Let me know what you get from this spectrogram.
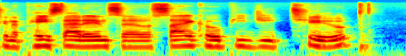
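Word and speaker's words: psycopg: need a pip install psycho PG - I believe that's how it's pronounced and this is a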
